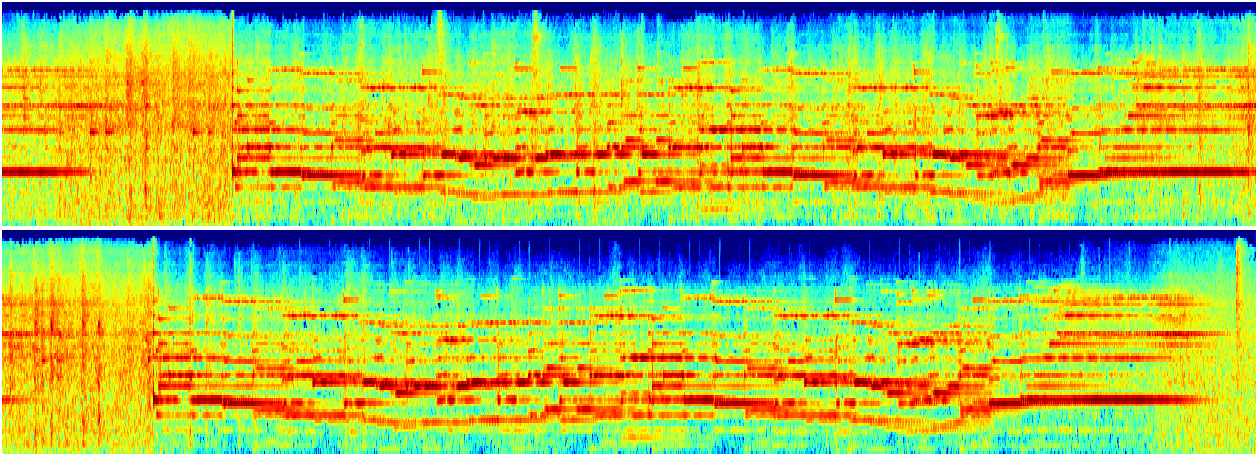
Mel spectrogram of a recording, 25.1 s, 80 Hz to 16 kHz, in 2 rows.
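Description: A bright electronic departure melody loops twice at Izukyu Shimoda Station, with steady rumbling of a train and brief bursts of noise as the Super View Odoriko No. 3 limited express pulls out.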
